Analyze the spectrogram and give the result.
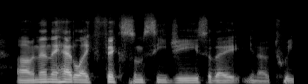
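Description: A man with a very deep, low pitch talks at a fairly quick pace in an animated tone with ordinary pitch variation. The sound is dry and close with no echo, over a quiet background. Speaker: film podcaster and Bigfoot enthusiast. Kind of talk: casual chat. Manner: animated, profane, jokey.

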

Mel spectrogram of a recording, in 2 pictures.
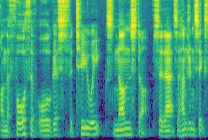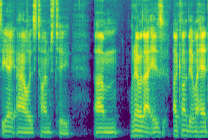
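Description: A man with a fairly low pitch and ordinary pitch variation talks at a moderate pace on a very clean recording with a silent background. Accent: southeast English. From southeast London, England. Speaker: author and ministry worker. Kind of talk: podcast interview.

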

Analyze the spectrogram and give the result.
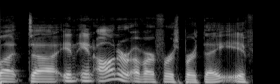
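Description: Against a quiet background, a man with an American accent talks at a moderate pace, the sound dry and close with no echo. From US Midwest, Detroit. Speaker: podcast host discussing scripture readings. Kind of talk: casual chat about bible readings.

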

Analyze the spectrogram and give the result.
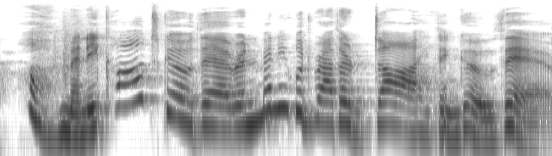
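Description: A woman speaks at a moderate pace with a high pitch. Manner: earnest, pleading.

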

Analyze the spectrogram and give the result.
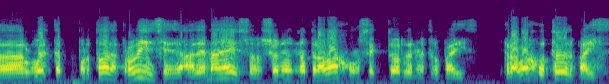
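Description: Heard as a dry, close sound with no echo, the voice has a bright, sharp tone, a moderate pace and ordinary pitch variation. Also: man. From Argentina, Rosario and Santiago del Estero. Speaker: folk violinist. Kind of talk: interview.

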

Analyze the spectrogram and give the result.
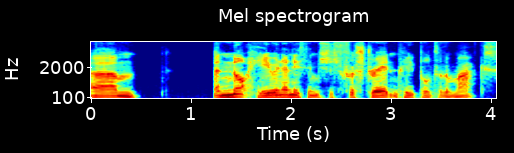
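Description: A man's fairly low voice with an English accent at a fairly quick pace, dry and close with no echo, over a quiet background. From Britain. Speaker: podcast host. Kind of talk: casual chat.

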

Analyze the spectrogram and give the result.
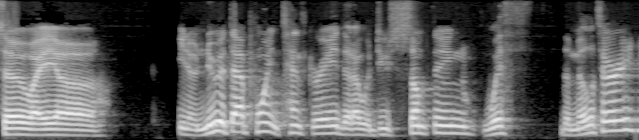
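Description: Using a normal speaking voice, a man talks with an American accent at a fairly high pitch. His intonation is lively and his pace moderate. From western Pennsylvania (Johnstown, near Pittsburgh). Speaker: army officer and entrepreneur. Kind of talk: interview. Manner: casual, with frequent fillers.

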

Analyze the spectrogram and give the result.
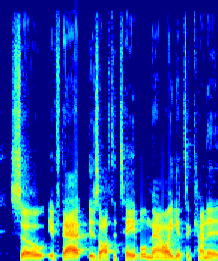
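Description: An unremarkable speaking voice from a man, pitched at a medium level, its pitch varying in an ordinary way. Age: 30s. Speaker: stand-up comedian and show host. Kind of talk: interview.

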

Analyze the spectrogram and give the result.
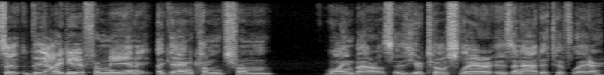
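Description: In a very clean recording with a silent background and a dry, close sound with no echo, the speaker talks at a moderate pace with a slight Scottish accent. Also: man. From Scotland. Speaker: cooperage owner. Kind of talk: casual interview.

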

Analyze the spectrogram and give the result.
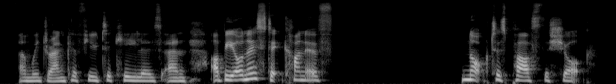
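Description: In an English accent, the speaker keeps a moderate pace and fairly even intonation, recorded dry and close with no echo on a very clean recording with a silent background. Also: woman. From England. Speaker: horse trainer and podcast host. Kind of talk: casual storytelling conversation.

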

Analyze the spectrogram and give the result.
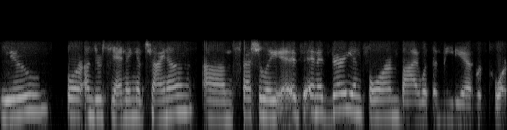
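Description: A woman is speaking. She has an American accent. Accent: American-sounding English. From Taiwan. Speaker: stand-up comedian. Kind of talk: radio interview. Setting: phone call.

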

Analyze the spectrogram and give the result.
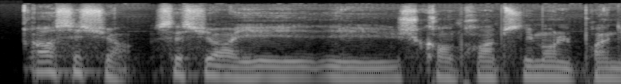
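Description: A man's fairly low, dark, mellow voice, somewhat breathy, with ordinary pitch variation at a moderate pace, in a very clean recording with a silent background. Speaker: university student. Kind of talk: radio interview. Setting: radio studio. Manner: halting, repeating words.

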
